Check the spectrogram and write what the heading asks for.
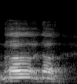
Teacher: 입안의 통로를 막고 공기를 코로 내보내면서 내는 소리는 비음이다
